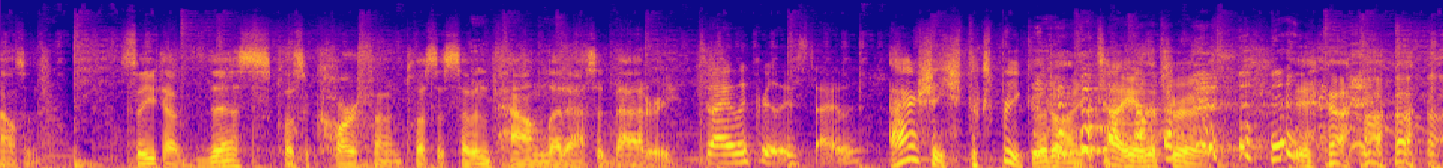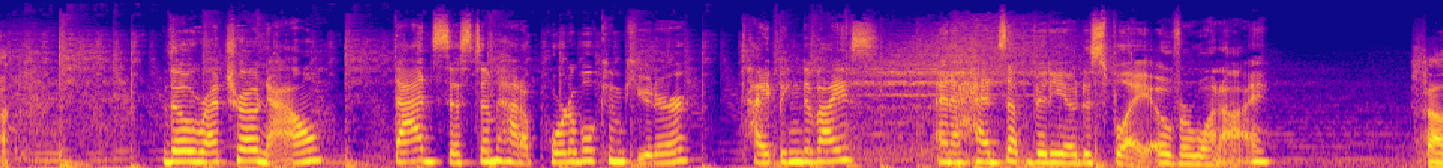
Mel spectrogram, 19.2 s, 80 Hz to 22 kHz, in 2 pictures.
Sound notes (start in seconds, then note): 6.8 both laughing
